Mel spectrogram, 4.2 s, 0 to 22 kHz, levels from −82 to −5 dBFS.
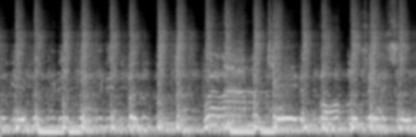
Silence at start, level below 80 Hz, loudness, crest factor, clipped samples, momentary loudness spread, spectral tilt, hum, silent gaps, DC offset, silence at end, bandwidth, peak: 0 s; -46 dBFS; -19 LUFS; 14 dB; under 0.1%; 3 LU; -5.5 dB/octave; none; none; under 0.1%; 0 s; over 20 kHz; -4 dBFS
